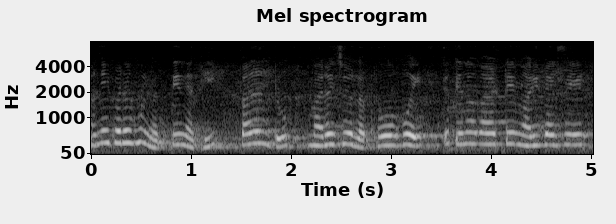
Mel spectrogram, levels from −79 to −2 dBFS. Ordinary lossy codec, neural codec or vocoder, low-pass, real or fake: AAC, 48 kbps; codec, 16 kHz, 2 kbps, FunCodec, trained on Chinese and English, 25 frames a second; 7.2 kHz; fake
